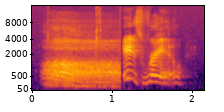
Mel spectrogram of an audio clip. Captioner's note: people aweing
